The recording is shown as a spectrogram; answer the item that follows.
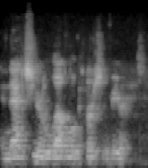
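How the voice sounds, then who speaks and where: A man's voice: mid-range voice, little pitch movement, a little fast, slight background noise. Upbeat man speaking in an echoey hall. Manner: upbeat, joking with the audience. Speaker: college faculty host. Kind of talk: casual introductory speech. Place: lecture hall. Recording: roomy hall, picked up from a distance.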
